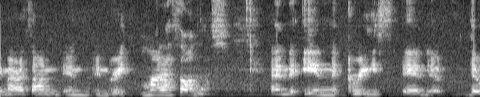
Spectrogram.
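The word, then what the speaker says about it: Μαραθώνας: Marathonas.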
